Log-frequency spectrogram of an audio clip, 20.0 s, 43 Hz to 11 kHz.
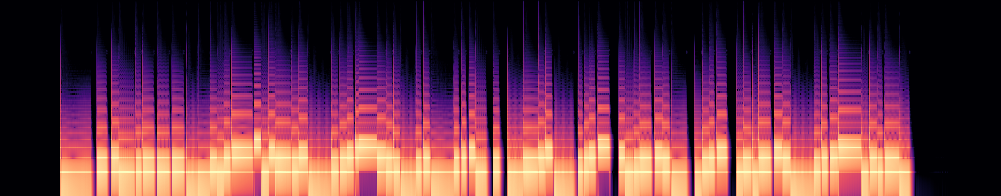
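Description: Dave Smith Mopho x4 four-voice analog synthesizer playing its 'Fusion Bass' preset: a bass line of short, quick notes that starts about a second in, with a few brief breaks, and stops a couple of seconds before the end.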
